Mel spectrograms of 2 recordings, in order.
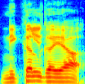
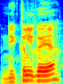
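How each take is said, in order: First: It is said plainly, without a rise at the end. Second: The voice is pressed and raised at the end. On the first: He has left. "நீங்கள் இதை சாதாரணமாக சொன்னால்" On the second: It asks whether the person has left. "இப்படி question மாதிரி கேட்கும்போது"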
